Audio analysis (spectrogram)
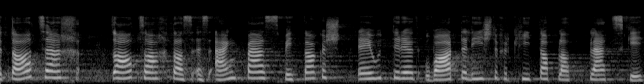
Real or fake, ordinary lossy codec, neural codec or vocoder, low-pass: real; none; none; 9.9 kHz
